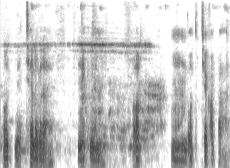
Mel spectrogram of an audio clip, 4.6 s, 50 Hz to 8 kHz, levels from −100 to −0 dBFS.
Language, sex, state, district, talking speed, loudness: Hindi, male, Uttar Pradesh, Deoria, 195 wpm, -35 LUFS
